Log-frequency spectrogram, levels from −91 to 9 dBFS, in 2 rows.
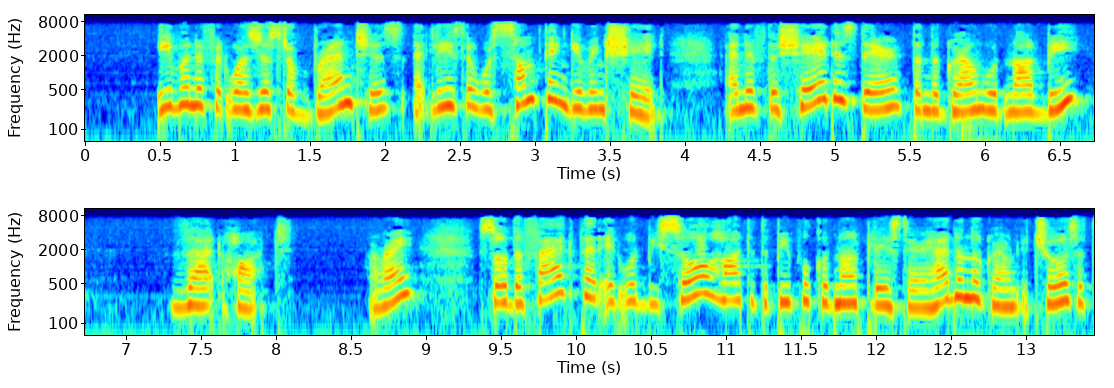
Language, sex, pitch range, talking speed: English, female, 180-230 Hz, 230 wpm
